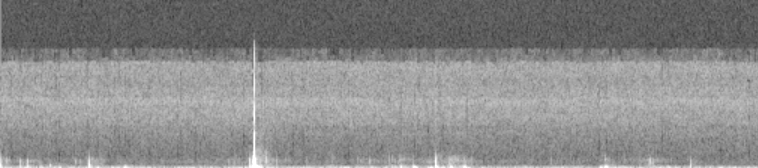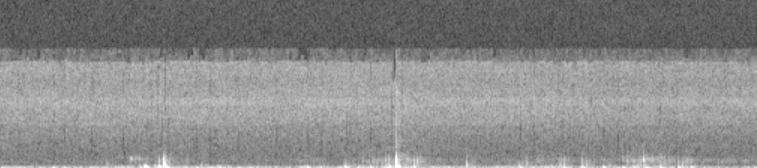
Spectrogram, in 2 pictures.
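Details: A woman's own stomach, heard as if lying on her belly: scattered low gurgles and a few sharper pops over a quiet background. Ordinary bowel sounds (borborygmi).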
